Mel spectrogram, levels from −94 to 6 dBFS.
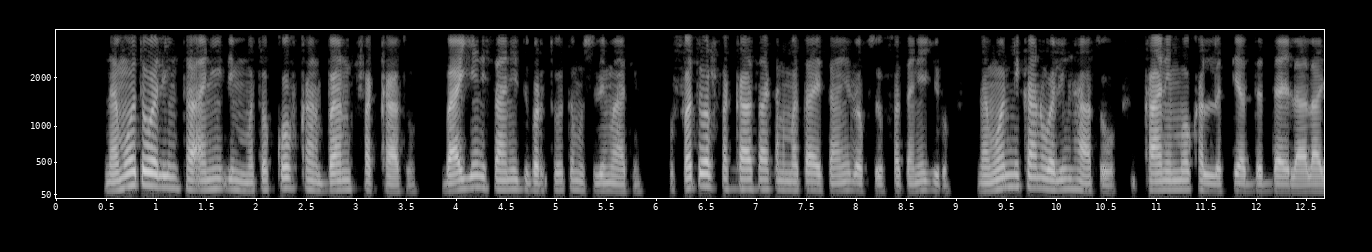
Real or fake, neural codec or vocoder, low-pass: real; none; 3.6 kHz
